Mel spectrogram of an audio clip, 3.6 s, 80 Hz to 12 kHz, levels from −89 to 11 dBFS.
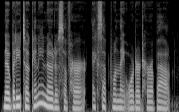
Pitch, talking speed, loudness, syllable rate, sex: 180 Hz, 200 wpm, -19 LUFS, 6.6 syllables/s, female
